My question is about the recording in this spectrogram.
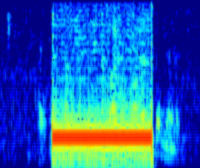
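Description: Telephone busy signal after a dropped call: a single steady mid-pitched tone lasting about one second, sounding alone against silence.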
